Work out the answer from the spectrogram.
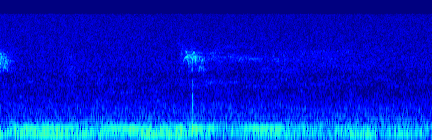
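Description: Faint garden ambience: two brief high bird chirps, one at the start and one about two seconds in, over a steady low hum.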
